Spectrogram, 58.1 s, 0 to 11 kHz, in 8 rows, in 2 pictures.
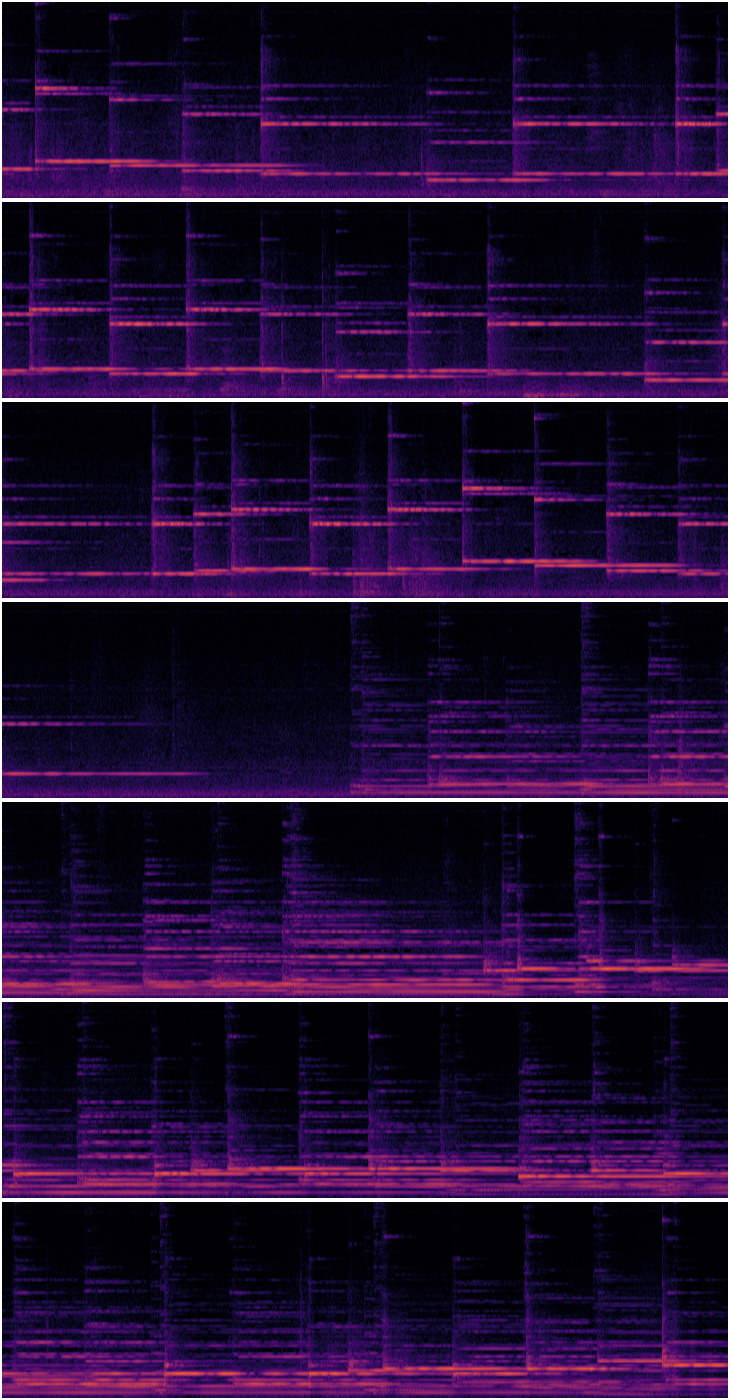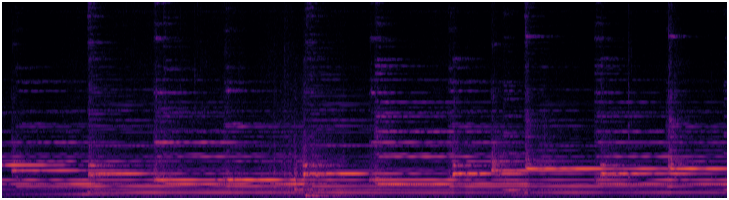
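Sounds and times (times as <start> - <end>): high handbell melody: 0.0 - 58.0
low bells holding chords: 0.0 - 58.0.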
